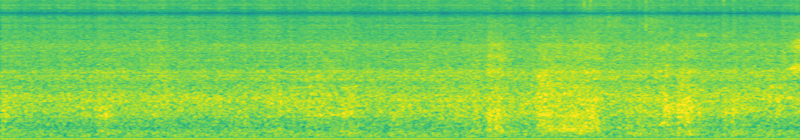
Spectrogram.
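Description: Electric train on the JR Chūō Line running at speed, heard from inside the passenger car: steady wheel-and-rail running noise that swells louder for a moment about five seconds in.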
